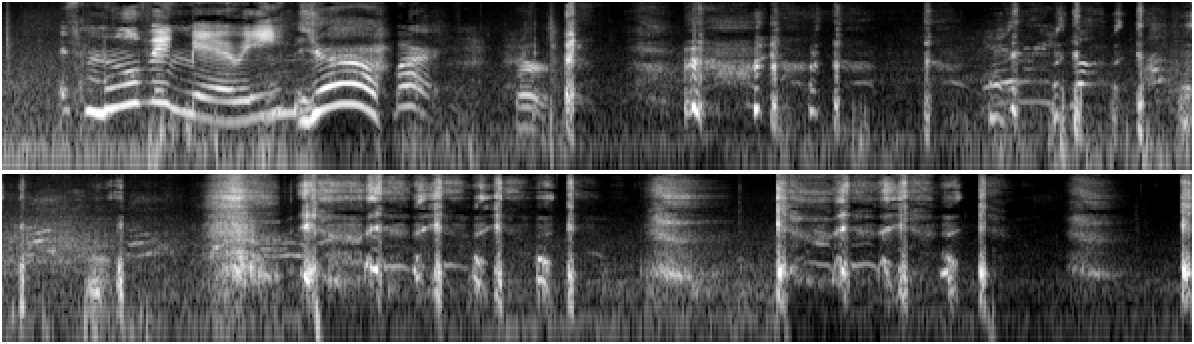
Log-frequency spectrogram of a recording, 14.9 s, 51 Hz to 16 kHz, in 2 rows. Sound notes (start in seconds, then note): 4.2 sound of coughing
